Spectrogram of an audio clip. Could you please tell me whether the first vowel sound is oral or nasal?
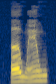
oral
